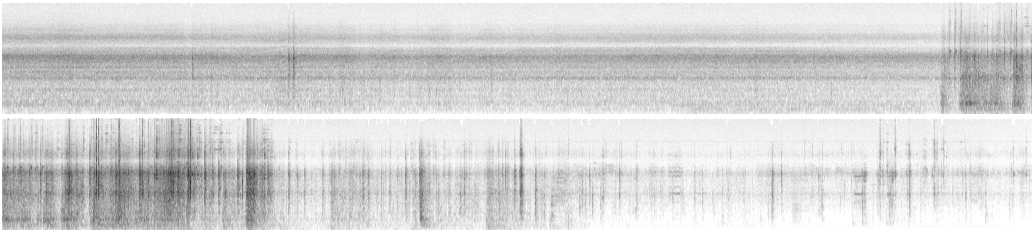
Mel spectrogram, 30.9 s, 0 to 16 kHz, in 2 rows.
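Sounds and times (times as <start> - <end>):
glider wheel rumbling over grass: 10.1 - 25.0
knocks and clicks: 14.1 - 23.6.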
